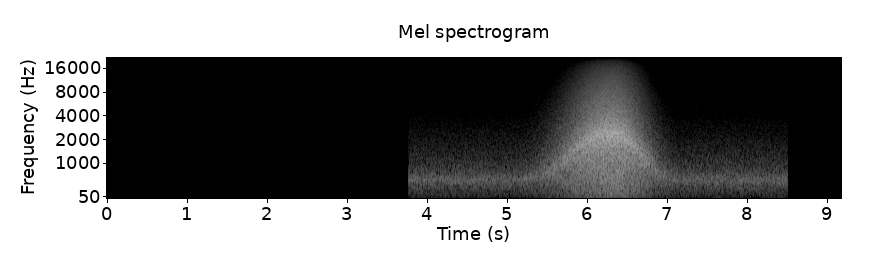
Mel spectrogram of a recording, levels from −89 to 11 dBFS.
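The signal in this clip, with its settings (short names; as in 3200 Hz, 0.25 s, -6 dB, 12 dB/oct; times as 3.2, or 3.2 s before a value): whoosh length 4.74 s, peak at 2.54, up 1.19 s, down 0.87 s, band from 530 Hz, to 2400 Hz, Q 3.5, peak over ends 34 dB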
